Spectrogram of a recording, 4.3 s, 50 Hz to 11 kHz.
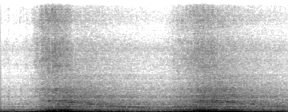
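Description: A 1966 Chevrolet Corvette Sting Ray with the L79 327 V8 revs close and loud, two rising surges of engine roar over a steady throaty idle.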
